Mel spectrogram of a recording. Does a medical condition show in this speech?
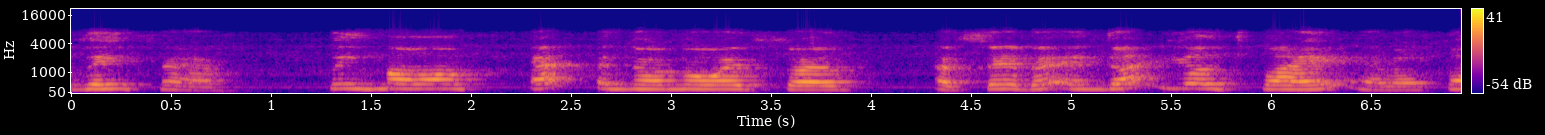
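Yes: speech impairment.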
